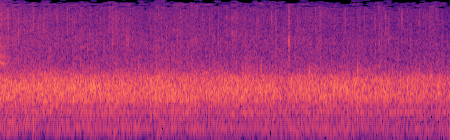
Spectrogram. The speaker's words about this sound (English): Yeah, you can clap for that, for, for, for those in the Philippines.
